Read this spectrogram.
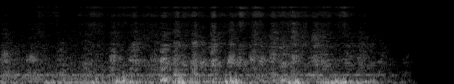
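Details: Two rescued chimpanzees laughing during a long play session: low, breathy, panting bursts repeated roughly twice a second in uneven rhythm, rising and fading, with soft rustling in the background.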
